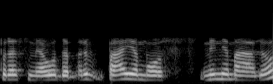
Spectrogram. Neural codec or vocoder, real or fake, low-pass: vocoder, 22.05 kHz, 80 mel bands, Vocos; fake; 9.9 kHz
